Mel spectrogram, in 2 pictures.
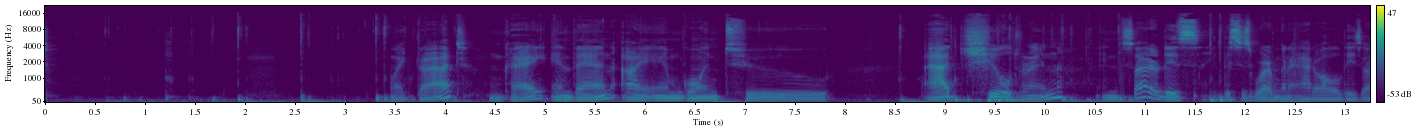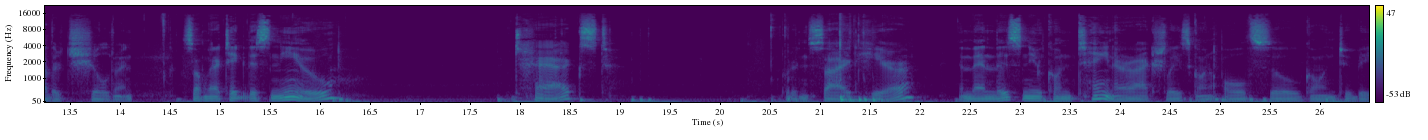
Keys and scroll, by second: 3.3 Return, 10.3 Return, 19.3 super+x, 21.4 super+v.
